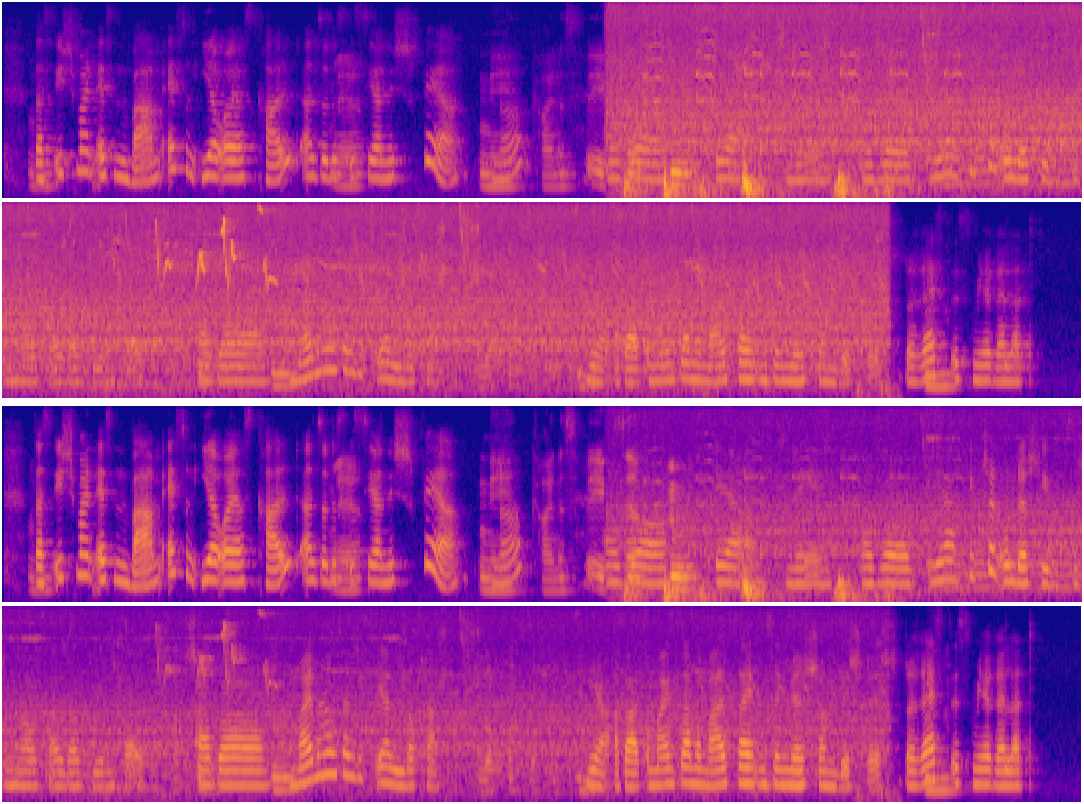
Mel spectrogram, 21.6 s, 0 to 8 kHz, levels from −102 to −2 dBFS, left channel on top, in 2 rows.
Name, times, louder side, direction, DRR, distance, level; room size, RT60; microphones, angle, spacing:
voice 1, 0.0-3.4 3.7-4.6 4.9-5.2 6.0-6.7 7.1-8.3 8.6-15.2 16.6-21.1, right 4 dB, 50° right, 12 dB, 0.5 m, -36 dB
voice 2, 3.3-3.6 4.8-5.1 5.4-6.4 6.6-7.0 12.6-12.9 13.5-13.7 15.5-15.7 16.1-16.8 20.0-20.2, right 2 dB, 65° right, 9 dB, 1.5 m, -39 dB
sound 1, 6.0-19.7, left 7 dB, 75° left, 0.7 m, -37 dB
sound 2, 9.2-15.3, left 1 dB, 15° left, 2.7 m, -51 dB
16.0 x 11.5 x 3.0 m, 0.29 s
head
